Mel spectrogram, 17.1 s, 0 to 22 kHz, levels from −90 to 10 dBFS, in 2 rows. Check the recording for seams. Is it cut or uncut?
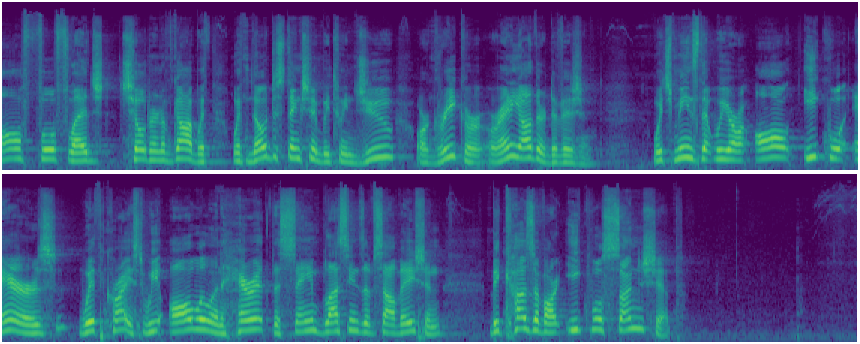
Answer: uncut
